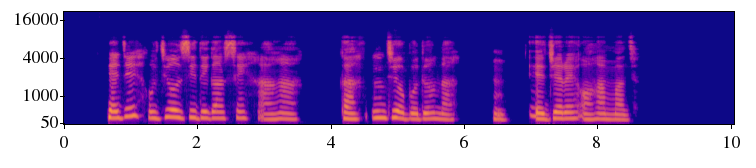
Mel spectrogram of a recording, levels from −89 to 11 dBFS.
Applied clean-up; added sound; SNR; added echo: neural mask model Resemble Enhance denoiser.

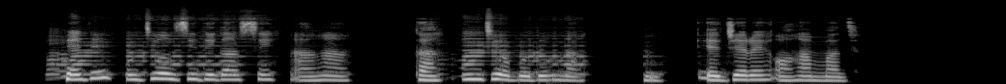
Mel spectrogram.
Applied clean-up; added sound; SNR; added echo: neural mask model RNNoise.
